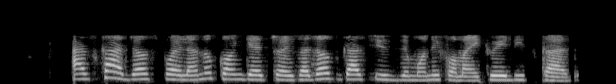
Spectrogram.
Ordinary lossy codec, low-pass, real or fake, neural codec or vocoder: AAC, 16 kbps; 7.2 kHz; real; none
